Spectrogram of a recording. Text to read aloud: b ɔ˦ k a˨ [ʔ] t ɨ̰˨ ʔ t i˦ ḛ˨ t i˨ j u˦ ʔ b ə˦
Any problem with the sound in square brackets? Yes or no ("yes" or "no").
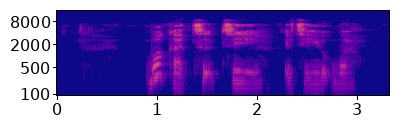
yes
